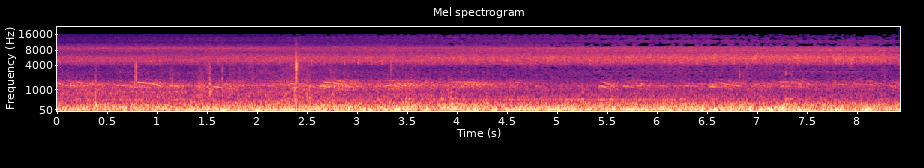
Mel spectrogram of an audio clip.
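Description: Birds calling repeatedly, short sliding calls scattered throughout, over a steady high hiss and a low background rumble, with a few sharp ticks.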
